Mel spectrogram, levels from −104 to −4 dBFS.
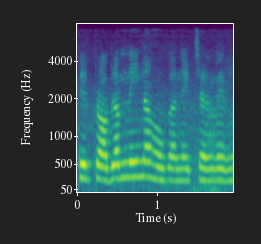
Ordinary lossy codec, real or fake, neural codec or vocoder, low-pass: none; fake; vocoder, 44.1 kHz, 128 mel bands, Pupu-Vocoder; 7.2 kHz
